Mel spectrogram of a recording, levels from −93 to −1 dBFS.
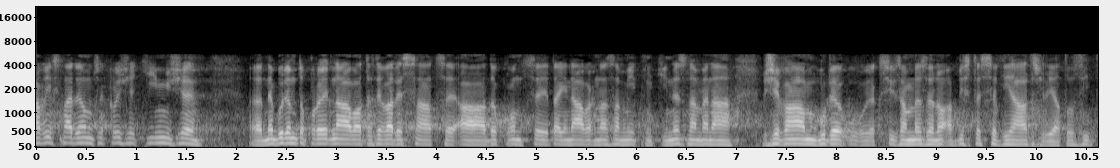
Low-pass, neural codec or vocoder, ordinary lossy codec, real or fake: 5.4 kHz; codec, 16 kHz, 4 kbps, FunCodec, trained on Chinese and English, 50 frames a second; MP3, 48 kbps; fake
